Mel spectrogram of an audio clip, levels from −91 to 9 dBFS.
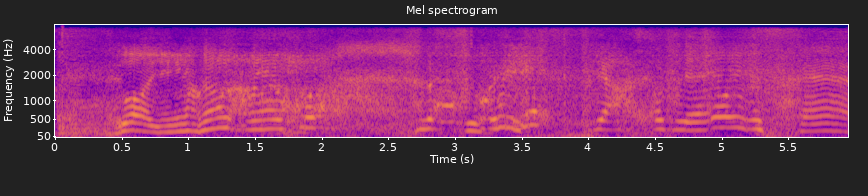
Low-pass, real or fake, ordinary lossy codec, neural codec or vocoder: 7.2 kHz; fake; AAC, 32 kbps; codec, 16 kHz in and 24 kHz out, 0.9 kbps, LongCat-Audio-Codec, four codebook decoder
